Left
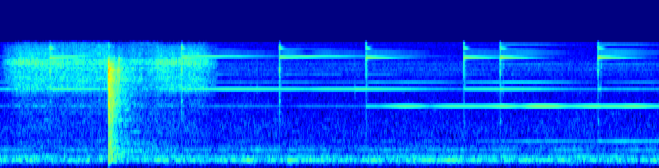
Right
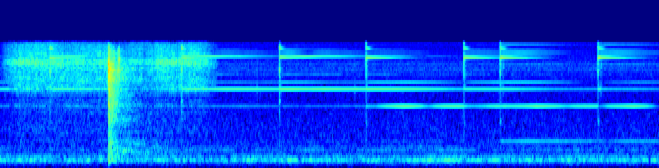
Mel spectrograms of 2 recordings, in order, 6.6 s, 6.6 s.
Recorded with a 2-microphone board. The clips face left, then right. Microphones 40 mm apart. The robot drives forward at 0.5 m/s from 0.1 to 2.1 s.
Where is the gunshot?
25° left (ahead or behind), 0.8 m.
